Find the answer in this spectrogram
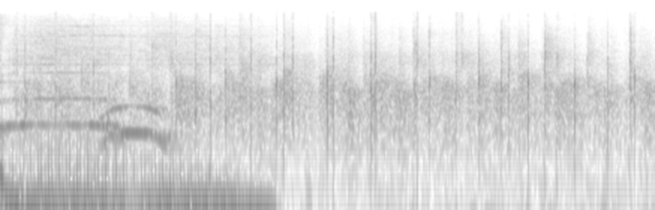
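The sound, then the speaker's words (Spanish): An audience applauds steadily for a co-host, a dense patter of many hands clapping throughout. At the start, a loud low tone with a swooping higher whistle-like sound fades out under the clapping. “Que siga ese aplauso para mi compañero”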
